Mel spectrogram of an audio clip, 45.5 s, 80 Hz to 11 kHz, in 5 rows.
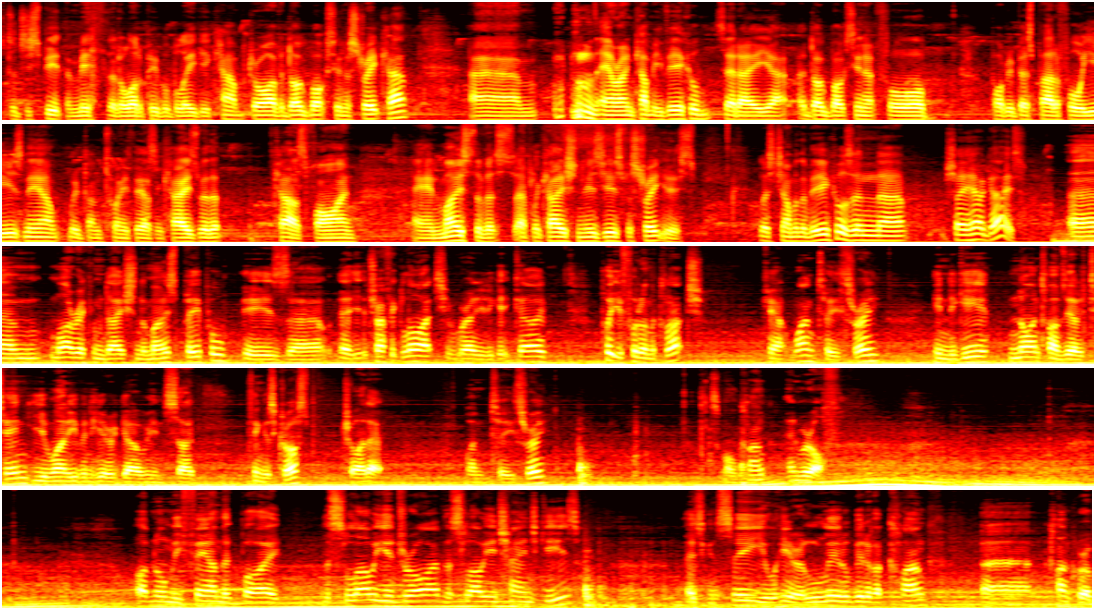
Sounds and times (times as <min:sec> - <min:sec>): Speech: 0:00.0 - 0:30.5, 0:31.1 - 0:31.9, 0:33.1 - 0:34.3, 0:37.5 - 0:41.2, 0:42.0 - 0:45.4.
